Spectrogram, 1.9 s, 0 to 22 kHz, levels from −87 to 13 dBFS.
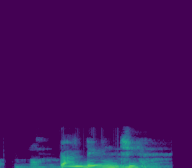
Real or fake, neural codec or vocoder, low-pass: real; none; 5.4 kHz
